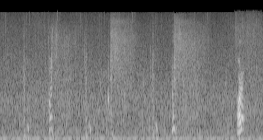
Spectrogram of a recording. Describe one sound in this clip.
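Light rain patters steadily.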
